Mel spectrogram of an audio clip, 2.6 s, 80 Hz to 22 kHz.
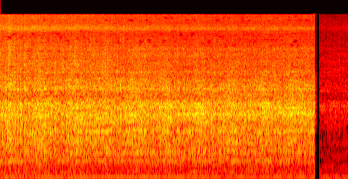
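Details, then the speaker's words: Honda Element in fifth gear at about 30 mph and 1100 rpm: steady low transmission hum over road and cabin noise, absent in second gear at 10 mph; transmission leaking oil. "la tengo en quinta aproximadamente voy a 30 millas por hora la revolución está como en 1100 alcanzan a escuchar ahí se escucha ese ruido en la transmisión"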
